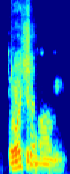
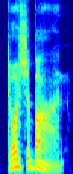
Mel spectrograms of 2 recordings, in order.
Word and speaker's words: Deutsche Bahn: So, Greg, how would you pronounce the top one there? It's based in Germany. Deutsche Bahn. Deutsche Bahn.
